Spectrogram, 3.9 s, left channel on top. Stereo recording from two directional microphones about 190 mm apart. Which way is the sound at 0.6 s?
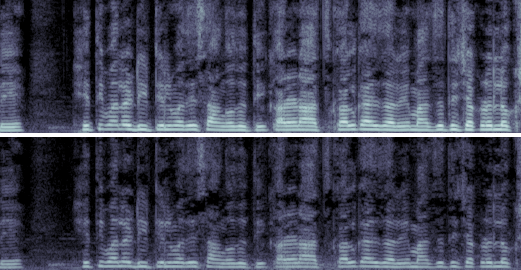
40° left (ahead or behind).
